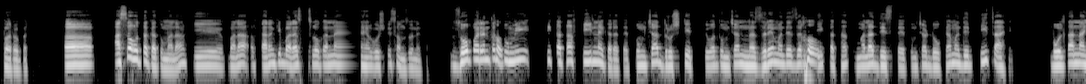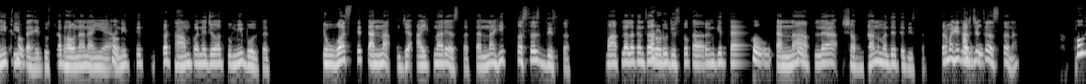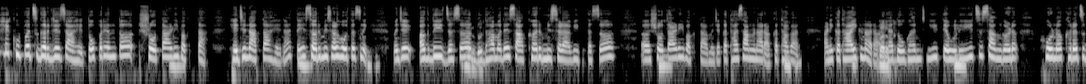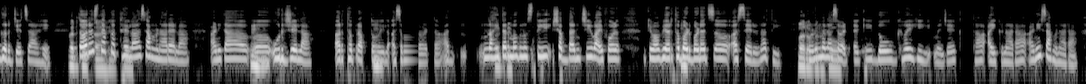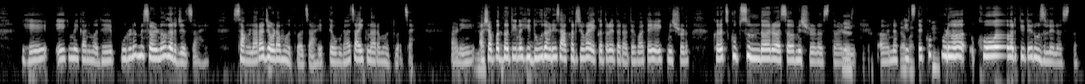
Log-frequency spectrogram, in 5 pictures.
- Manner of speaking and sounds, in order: distorted speech; other background noise; other noise; tapping; in Hindi: "क्या बात"
- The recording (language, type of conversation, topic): Marathi, podcast, कथा सांगण्याची तुमची आवड कशी निर्माण झाली?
